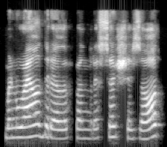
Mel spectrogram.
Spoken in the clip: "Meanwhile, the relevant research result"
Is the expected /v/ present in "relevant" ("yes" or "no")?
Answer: no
